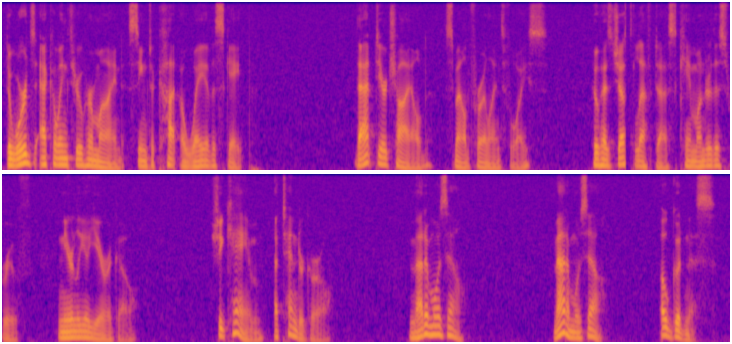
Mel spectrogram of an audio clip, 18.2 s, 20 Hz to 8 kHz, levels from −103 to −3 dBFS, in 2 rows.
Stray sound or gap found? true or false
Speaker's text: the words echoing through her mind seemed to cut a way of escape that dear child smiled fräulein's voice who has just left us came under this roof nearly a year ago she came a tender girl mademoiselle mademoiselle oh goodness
true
